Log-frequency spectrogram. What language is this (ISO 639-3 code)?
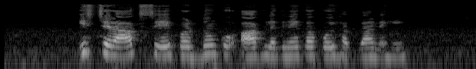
urd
